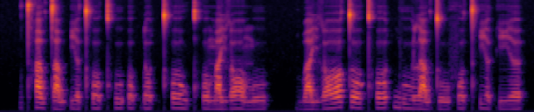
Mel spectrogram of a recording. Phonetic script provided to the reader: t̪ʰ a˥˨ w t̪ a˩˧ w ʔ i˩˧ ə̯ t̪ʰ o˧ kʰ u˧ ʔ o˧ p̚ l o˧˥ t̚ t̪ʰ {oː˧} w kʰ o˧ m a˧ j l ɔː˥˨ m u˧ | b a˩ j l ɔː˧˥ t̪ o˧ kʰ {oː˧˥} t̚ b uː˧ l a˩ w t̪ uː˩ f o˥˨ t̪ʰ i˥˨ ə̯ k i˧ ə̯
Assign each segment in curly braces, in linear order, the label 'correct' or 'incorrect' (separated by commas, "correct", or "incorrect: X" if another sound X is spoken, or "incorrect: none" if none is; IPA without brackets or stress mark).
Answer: incorrect: oː˥˨, correct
